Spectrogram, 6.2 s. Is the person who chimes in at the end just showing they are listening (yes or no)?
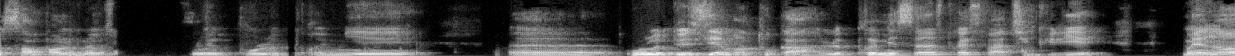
yes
